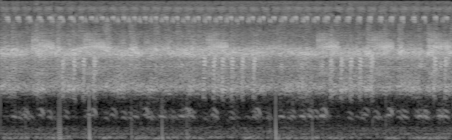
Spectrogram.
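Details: Post-rain frog chorus: quick clucking notes in dense overlapping series, a few sharp clicks, and a bright high-pitched trilling background that swells and fades.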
